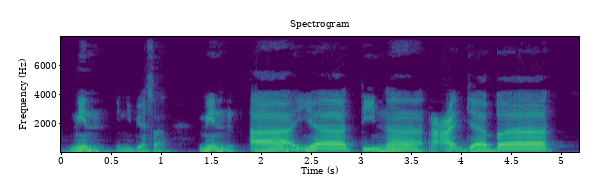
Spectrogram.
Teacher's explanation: min nun sukun bertemu alif, ini adalah izhar ya. Maka dibaca jelas min, tidak ditahan min. Ya, jangan ditahan.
